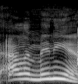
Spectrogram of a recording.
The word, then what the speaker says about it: aluminium: And you said aluminium. – It's aluminium. – Aluminium. That did sound really fancy. And crazy. – I was like, wow, I've been saying that wrong this whole time.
